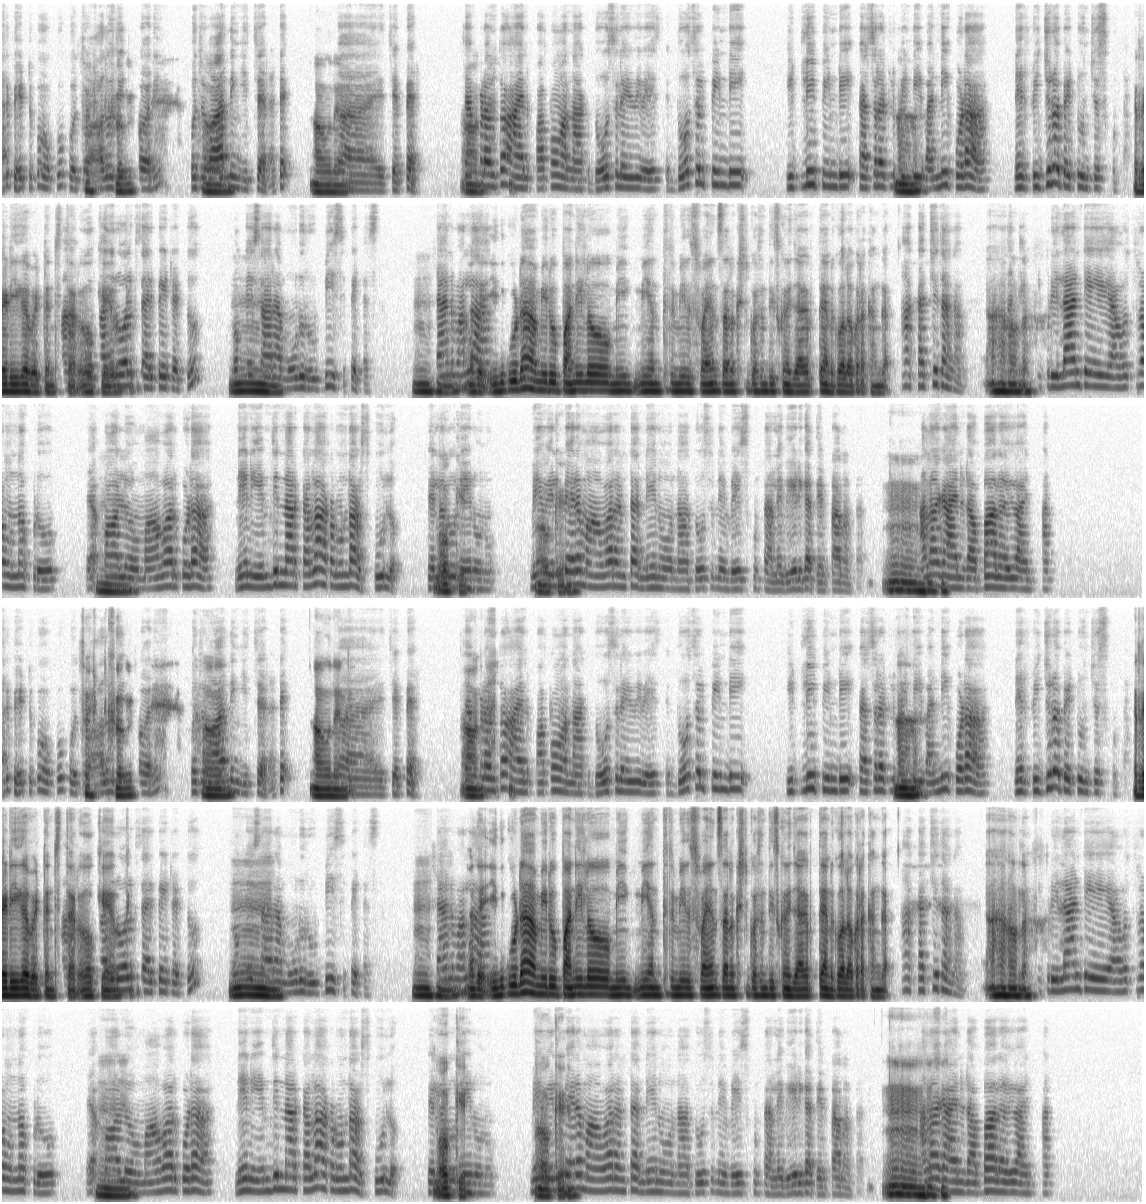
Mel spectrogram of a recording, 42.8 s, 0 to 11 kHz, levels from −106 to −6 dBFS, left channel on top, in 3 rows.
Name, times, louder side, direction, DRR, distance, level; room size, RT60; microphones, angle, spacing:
voice 1, 0.0-2.0 2.4-3.6 4.2-5.2 5.8-9.3 9.8-12.3 12.7-13.8 15.0-16.7 17.2-18.7 19.7-20.4 25.5-26.3 26.8-26.9 27.3-29.2 29.6-31.2 31.5-33.5 33.9-34.7 35.2-39.2 40.0-41.6, left 1 dB, 20° left, 1.0 m, -35 dB
voice 2, 1.0-1.7 2.0-2.1 2.5-2.9 3.9-4.4 5.7-6.0 11.2-11.5 14.2-15.8 17.1-17.8 19.4-25.3 26.6-27.2 29.7-30.2 33.9-34.5 35.2-35.7 39.6-40.2, right 4 dB, 80° right, 0.4 m, -23 dB
4.1 x 3.0 x 4.2 m
head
